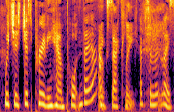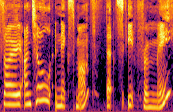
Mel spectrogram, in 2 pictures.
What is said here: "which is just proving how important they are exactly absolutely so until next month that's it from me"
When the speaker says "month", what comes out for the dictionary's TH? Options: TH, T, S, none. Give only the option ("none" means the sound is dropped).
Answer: TH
